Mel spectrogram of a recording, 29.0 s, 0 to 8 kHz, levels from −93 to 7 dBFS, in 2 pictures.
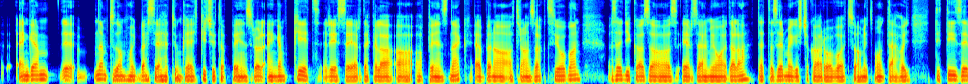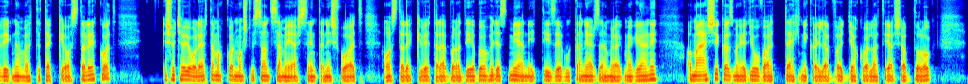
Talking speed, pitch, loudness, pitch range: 160 wpm, 95 Hz, -15 LUFS, 90-105 Hz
